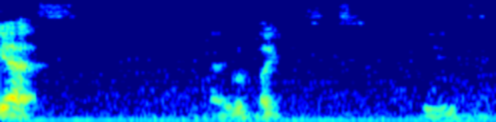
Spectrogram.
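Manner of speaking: gentle, soft, breathy, calm near-whisper. In a role-play scene as guards appear, soft-spoken and calm. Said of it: "I am very soft spoken and calm".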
